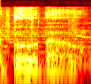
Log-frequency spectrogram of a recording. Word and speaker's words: Bourbeau: Monsieur de Bourbeau. The emphasis falls on the last syllable.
